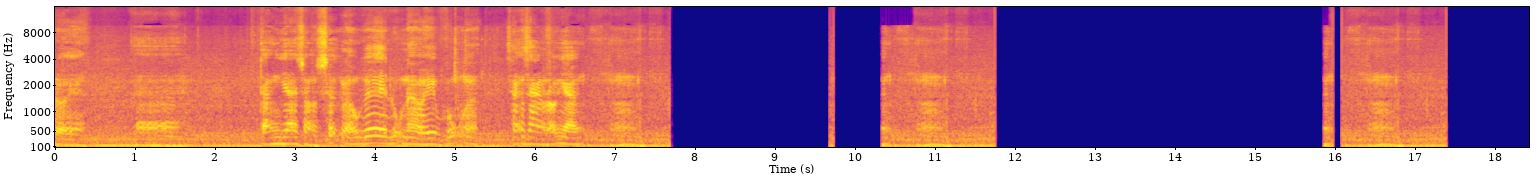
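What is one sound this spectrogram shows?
A middle-aged man sings close by, with feeling.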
